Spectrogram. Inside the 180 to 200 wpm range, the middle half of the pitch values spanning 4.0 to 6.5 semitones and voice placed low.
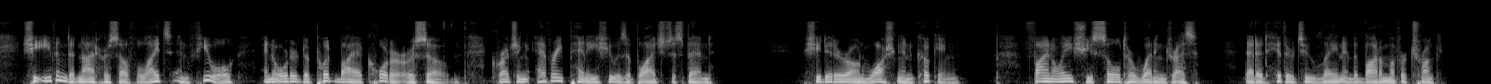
Yes: average, 190 wpm; average, 4.4 semitones; low, 100 Hz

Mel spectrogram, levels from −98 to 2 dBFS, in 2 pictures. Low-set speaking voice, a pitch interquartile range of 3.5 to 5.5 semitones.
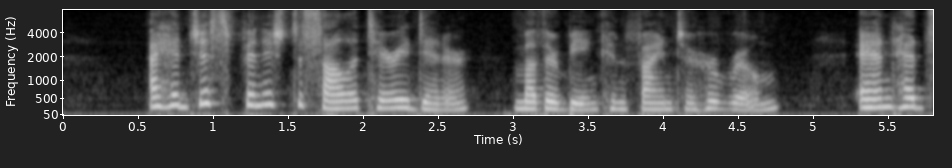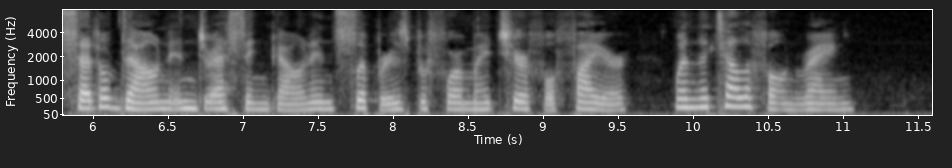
No: high, 195 Hz; average, 4.2 semitones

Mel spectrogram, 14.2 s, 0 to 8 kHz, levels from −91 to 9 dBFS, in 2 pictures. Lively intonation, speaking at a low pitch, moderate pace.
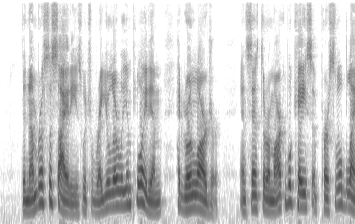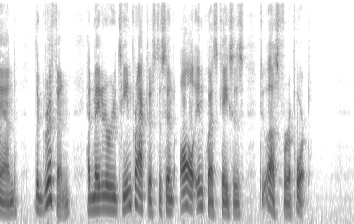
Yes: wide, 6.5 semitones; low, 125 Hz; average, 150 wpm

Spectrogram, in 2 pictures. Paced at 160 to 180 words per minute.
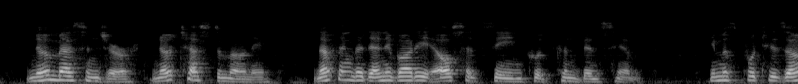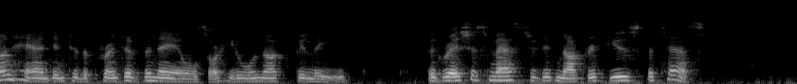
No: average, 145 wpm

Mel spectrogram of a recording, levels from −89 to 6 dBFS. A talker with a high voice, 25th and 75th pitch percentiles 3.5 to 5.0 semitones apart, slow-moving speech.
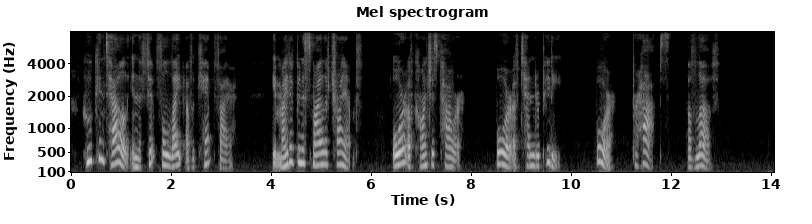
Yes: high, 230 Hz; average, 3.8 semitones; slow, 130 wpm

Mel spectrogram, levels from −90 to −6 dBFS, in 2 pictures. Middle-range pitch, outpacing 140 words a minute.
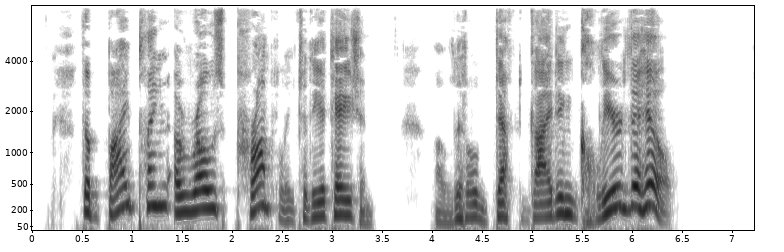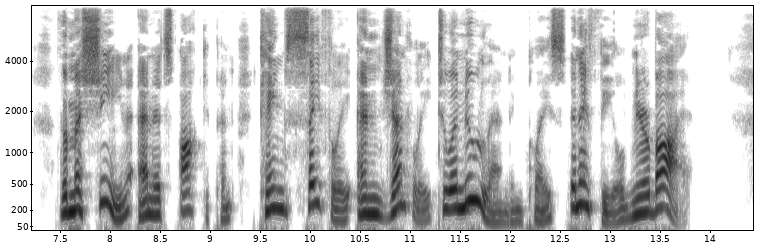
No: medium, 165 Hz; slow, 135 wpm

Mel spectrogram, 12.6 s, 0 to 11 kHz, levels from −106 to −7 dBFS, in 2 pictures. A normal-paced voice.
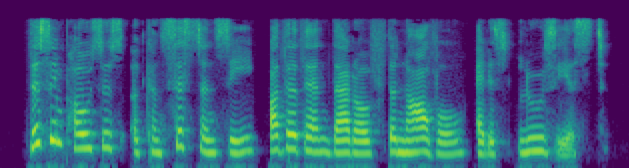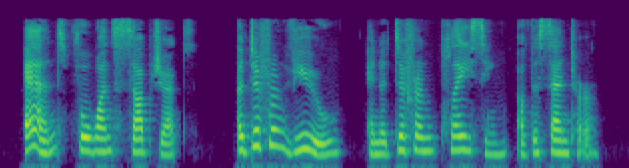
No: slow, 130 wpm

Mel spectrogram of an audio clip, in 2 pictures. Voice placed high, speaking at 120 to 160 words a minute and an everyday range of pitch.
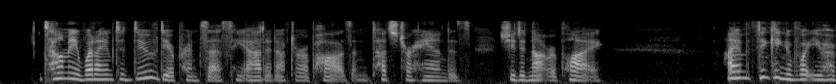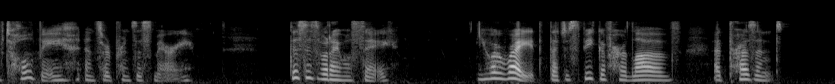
No: high, 215 Hz; average, 190 wpm; average, 4.4 semitones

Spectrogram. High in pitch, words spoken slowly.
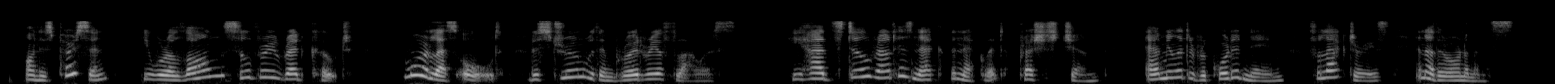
No: high, 245 Hz; average, 145 wpm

